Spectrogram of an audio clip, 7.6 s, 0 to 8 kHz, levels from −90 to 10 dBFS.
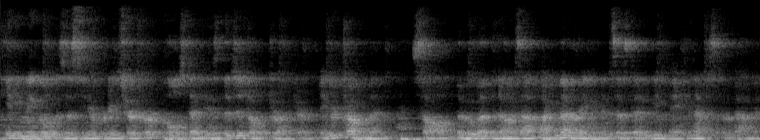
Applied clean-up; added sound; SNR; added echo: none; none; none; reverberation time 0.7 s.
